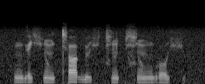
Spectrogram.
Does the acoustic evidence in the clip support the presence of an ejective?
no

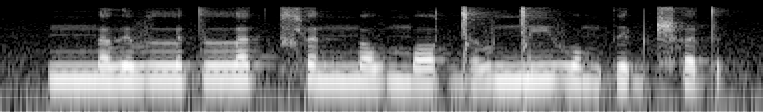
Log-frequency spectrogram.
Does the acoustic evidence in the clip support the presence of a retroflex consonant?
yes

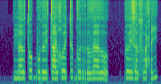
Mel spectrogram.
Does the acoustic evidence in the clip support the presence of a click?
no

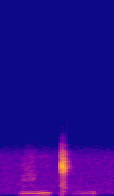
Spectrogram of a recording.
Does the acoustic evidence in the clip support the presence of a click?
yes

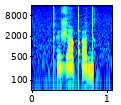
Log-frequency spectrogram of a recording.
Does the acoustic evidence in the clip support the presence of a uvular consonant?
yes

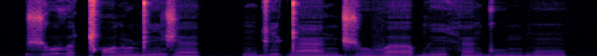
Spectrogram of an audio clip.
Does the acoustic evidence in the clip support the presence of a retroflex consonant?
yes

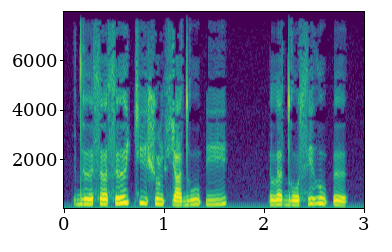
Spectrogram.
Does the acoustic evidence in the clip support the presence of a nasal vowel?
no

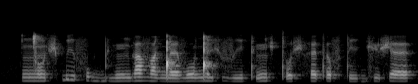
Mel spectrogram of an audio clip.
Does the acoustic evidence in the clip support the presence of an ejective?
yes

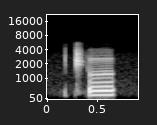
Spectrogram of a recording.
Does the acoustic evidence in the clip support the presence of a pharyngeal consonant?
no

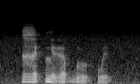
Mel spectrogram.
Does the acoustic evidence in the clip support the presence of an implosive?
yes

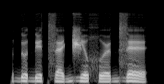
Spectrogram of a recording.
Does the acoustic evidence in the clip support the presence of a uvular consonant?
yes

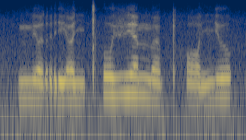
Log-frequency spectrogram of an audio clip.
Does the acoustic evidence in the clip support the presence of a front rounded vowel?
yes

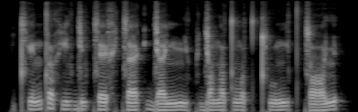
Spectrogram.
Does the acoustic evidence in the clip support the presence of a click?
no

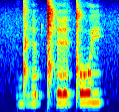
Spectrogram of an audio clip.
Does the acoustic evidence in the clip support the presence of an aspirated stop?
yes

